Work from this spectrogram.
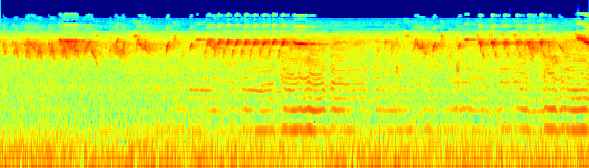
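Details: Solitary bees at a nest just outside a house front door; a steady, overlapping buzzing drone of several bees in flight, with pitch wavering as they pass, and faint high twittering in the background.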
